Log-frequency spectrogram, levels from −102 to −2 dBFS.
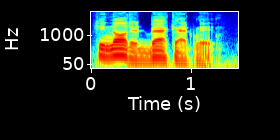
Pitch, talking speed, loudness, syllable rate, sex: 95 Hz, 205 wpm, -16 LUFS, 5.7 syllables/s, male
